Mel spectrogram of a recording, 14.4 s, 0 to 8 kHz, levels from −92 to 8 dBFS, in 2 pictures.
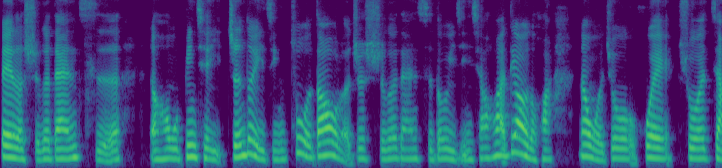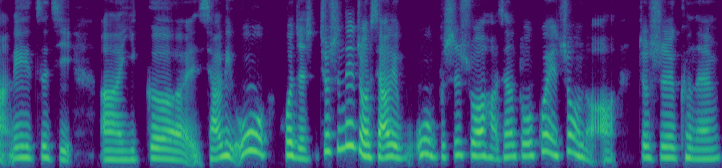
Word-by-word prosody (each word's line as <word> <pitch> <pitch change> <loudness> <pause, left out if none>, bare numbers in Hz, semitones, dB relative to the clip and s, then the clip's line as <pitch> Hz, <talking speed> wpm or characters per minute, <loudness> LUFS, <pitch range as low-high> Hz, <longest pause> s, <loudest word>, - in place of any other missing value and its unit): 背 205 -2 +7
了 175 -2 +3
10 160 -2 -7
个 170 +2 0
单 175 +2 +3
词， 160 -5 -4 0.3
然 160 - 0
后 175 - 0
我 175 - 0
并 210 +4 +3
且 185 -4 -2
已 155 - -4
真 205 +1 +3
的 245 -1 +3
已 175 - 0
经 160 0 -7
做 235 -1 -1
到 225 +2 +5
了， - - -5
这 175 - -6
10 165 -1 -8
个 175 - -2
单 175 -1 -5
词 165 -1 -10
都 170 +1 -3
已 160 - -3
经 160 - -6
消 180 +3 -4
化 230 - +3
掉 270 -4 +5
的 170 - -1
话， 170 +1 -4 0.2
那 215 -2 +3
我 155 -7 0
就 175 +3 -2
会 180 -2 +1
说 180 -1 0
奖 170 - -1
励 195 +1 +1
自 195 +2 -3
己， 165 -4 -6 0.2
啊， 160 -1 +1
一 155 0 -5
个 165 -2 0
小 175 +1 -1
礼 220 -2 +3
物， 275 0 +2
或 240 -1 +3
者 180 - 0
是 170 - -13
就 305 +7 0
是 325 +3 -4
那 405 +2 +5
种 225 - +6
小 205 -1 +4
礼 210 - +4
物， 230 +6 -1
不 205 -1 -5
是 235 +4 -3
说 225 -2 +3
好 185 -4 -3
像 205 +1 0
多 220 +1 0
贵 260 0 +1
重 235 0 0
的 - - -6
哦， - - -4 0.2
就 200 - -1
是 195 0 -1
可 190 0 -3
能 170 +2 -3
185 Hz, 285 characters per minute, -23 LUFS, 170-220 Hz, 0.3 s, 背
